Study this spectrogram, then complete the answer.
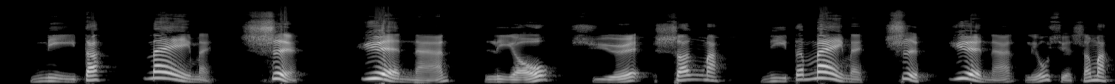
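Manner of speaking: very slow, loud, word by word; language teacher's model reading. Shown as a demonstration. Teacher reads for learners to repeat, slow model reading.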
